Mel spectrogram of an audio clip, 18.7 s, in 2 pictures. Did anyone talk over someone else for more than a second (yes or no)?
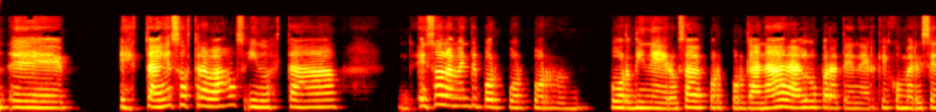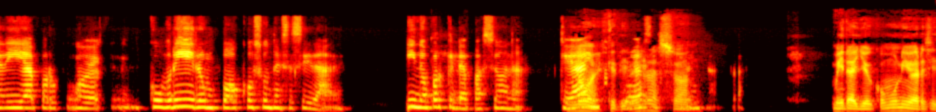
yes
